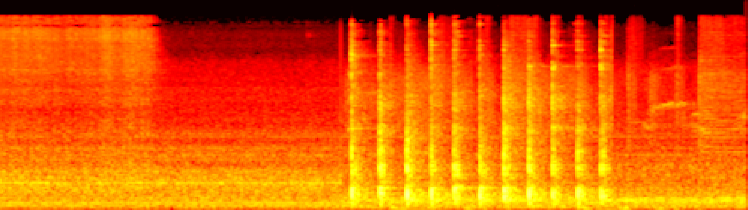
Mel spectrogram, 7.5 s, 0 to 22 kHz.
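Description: Stick-welding arc from an inverter MMA welder with a 2 mm 6013 electrode at low current, hissing steadily, then cutting off about a second and a half in. About two seconds later come about ten quick, sharp ringing taps of a chipping hammer on the weld, roughly four a second, knocking off the slag.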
